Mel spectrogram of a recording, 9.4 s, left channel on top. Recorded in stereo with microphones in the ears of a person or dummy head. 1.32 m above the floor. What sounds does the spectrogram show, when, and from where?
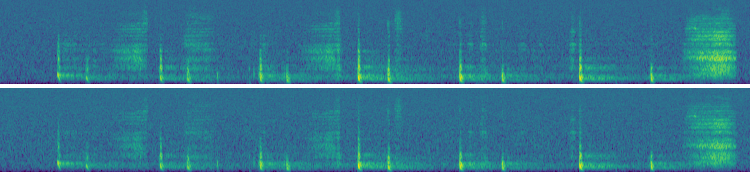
0.7 s breathing: 30° left (ahead or behind)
